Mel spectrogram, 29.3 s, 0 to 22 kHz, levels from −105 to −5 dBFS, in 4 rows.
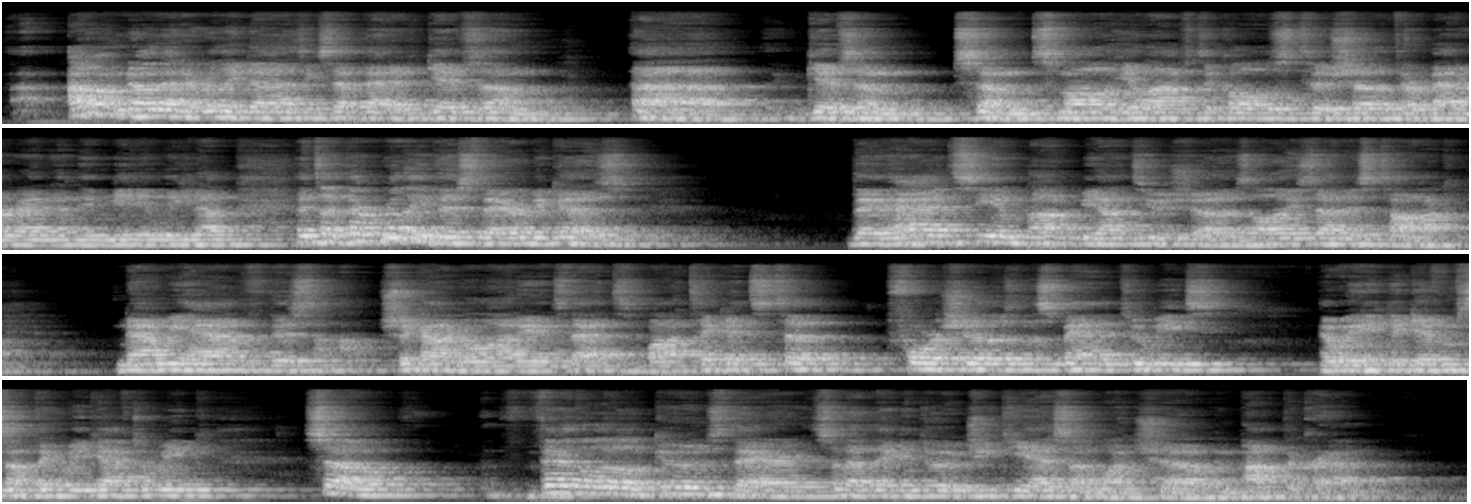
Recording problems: off-mic speech; far
room echo; noticeable; dies away in 0.7 s

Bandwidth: 16 kHz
